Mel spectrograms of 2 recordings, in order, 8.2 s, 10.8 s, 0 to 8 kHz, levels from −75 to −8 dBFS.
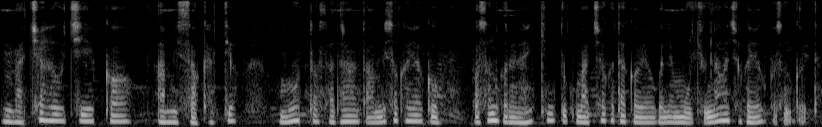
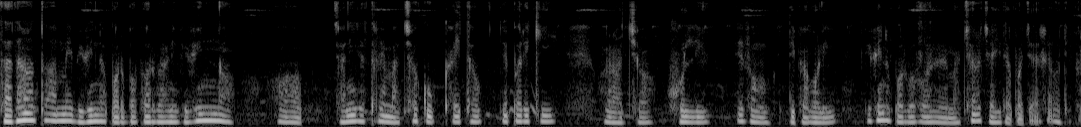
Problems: none marked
